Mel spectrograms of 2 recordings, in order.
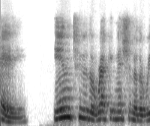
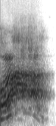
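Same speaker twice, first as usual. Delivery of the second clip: frustrated outburst; 8 semitones higher than usual. Pretend. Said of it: "you go".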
